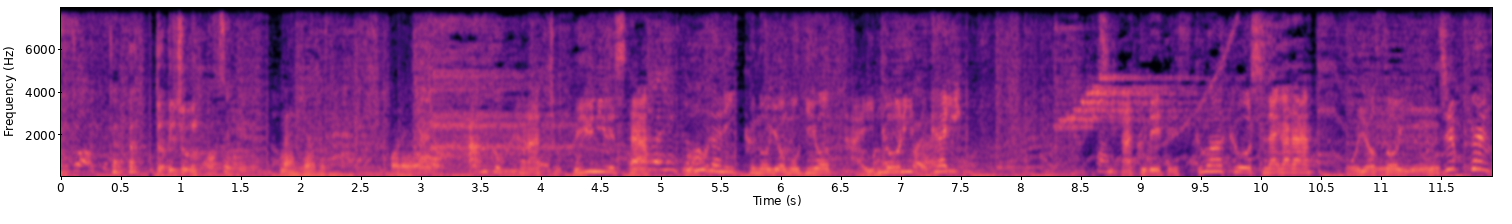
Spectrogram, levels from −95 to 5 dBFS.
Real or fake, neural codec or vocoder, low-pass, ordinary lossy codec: fake; codec, 16 kHz, 8 kbps, FreqCodec, larger model; none; none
